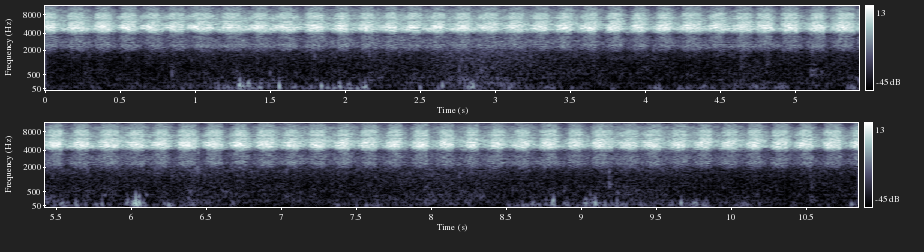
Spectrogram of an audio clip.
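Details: Korčula, Croatia, bay setting: a thick, high buzzing cricket chorus with a clear regular throb near three pulses a second, some gentle wind noise below.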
